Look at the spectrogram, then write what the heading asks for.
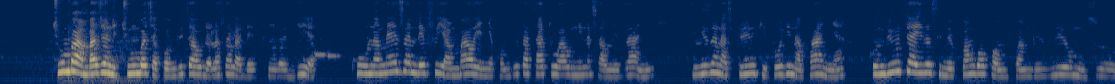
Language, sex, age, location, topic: Swahili, female, 25-35, Nairobi, education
